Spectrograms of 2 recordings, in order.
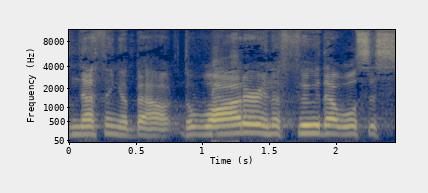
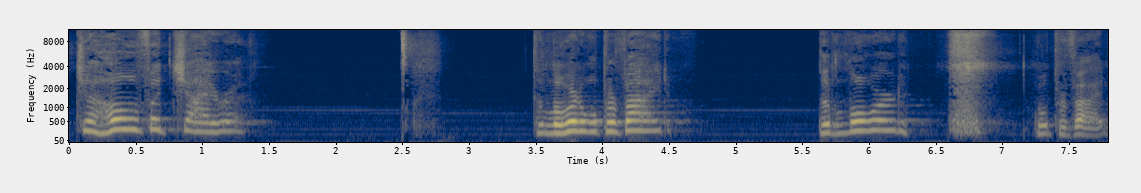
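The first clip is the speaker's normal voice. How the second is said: getting emotional; 2 semitones higher than usual. Real, not acted. Preacher moved, repeating God's promise as his voice fades. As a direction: let it catch as the promise sinks in. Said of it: "I apologize for getting emotional".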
